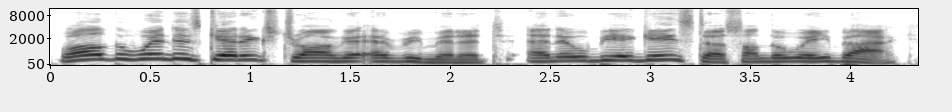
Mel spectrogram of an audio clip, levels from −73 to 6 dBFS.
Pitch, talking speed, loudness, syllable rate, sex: 185 Hz, 250 wpm, -18 LUFS, 6.0 syllables/s, male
